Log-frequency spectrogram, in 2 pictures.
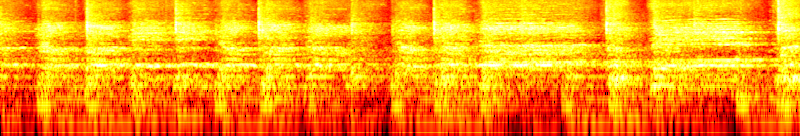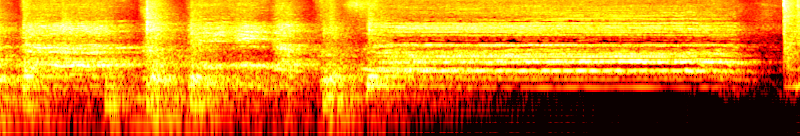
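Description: Mixed vocal ensemble singing over a steady beat of sharp rhythmic knocks. About nine seconds in the knocks stop and the voices hold a long final chord, which breaks off just before the end.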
